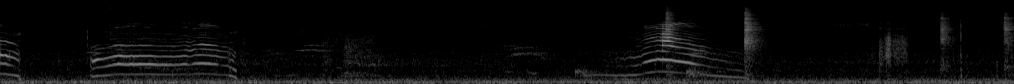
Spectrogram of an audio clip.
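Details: Cat at a countryside spot meowing twice: a long arched wail first, then a shorter rising-falling meow around six seconds, against a low rumbling background with a few sharp clicks and knocks.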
